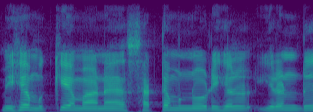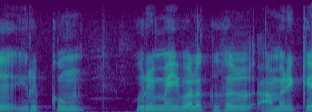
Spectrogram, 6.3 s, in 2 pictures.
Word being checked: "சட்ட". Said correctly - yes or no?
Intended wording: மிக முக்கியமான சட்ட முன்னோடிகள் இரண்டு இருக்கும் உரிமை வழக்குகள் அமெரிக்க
yes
